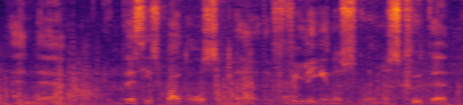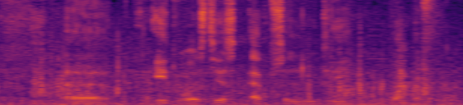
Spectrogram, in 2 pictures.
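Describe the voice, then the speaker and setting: A man talks at a moderate pace with lively intonation and a medium pitch. The room echo is audible, and background noise is noticeable. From South Africa. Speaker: travel vlogger. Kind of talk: travel vlog narration. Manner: hesitant, many fillers.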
